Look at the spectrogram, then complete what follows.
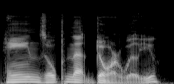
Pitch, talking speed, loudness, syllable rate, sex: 95 Hz, 205 wpm, -19 LUFS, 5.0 syllables/s, male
